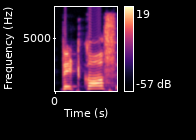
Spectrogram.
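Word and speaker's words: Witkoff: होनी चाहिए Steve विस्कफ Steve jobs से हमने इसका नाम याद किया हुआ है स्टीव जॉब्स विटकफ इसको बहुत ही कफ हो गया है तो इसको विट विट नाम की दवाई दे रहे हैं विटकॉफ ठीक है स्पेलिंग यहां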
